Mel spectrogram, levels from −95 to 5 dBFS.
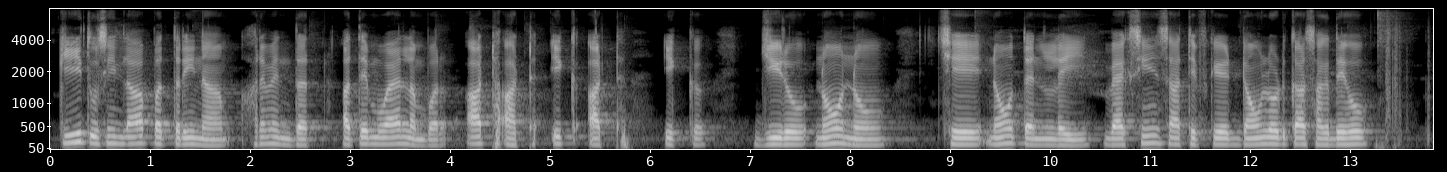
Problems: none marked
